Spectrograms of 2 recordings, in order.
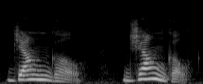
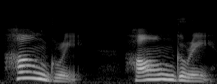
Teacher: знову ж таки г звук після н у слові Hungry вимовляється задньої частини язика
